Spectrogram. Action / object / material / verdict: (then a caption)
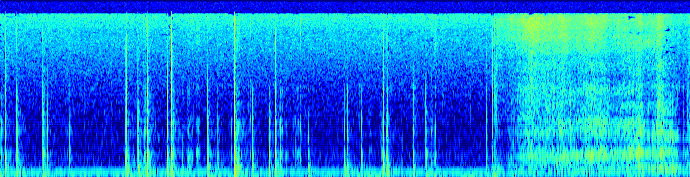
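tap / hardcover paper book / paper / none. A thick hardcover novel with a paper dust jacket, lying flat, is tapped and scratched with long white nails. Quick, sharp, dry taps come in an irregular flurry over a low steady hum for about five seconds. They then give way to a soft, continuous scratching rustle.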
